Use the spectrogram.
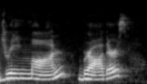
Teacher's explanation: percebe como você liga dream no on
